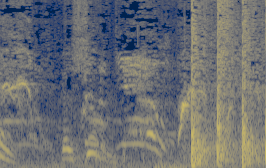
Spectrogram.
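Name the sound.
gunfire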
